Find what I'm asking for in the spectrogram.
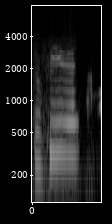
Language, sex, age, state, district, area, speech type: Urdu, female, 18-30, Bihar, Saharsa, rural, conversation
